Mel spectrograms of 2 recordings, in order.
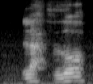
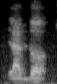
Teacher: Lo que hacen es reforzar esa D que antes era fricativa. Para nosotros es fricativa, decimos las dos. Ellos lo que hacen es pronunciarla como oclusiva, las dos.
